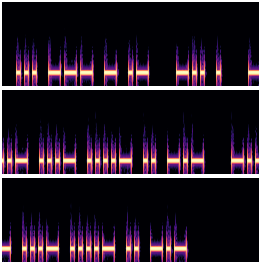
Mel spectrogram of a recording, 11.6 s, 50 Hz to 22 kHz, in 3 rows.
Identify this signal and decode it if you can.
Morse code, heard as a keyed tone, about 20 wpm, 700 Hz. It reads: SOTA DE KV4IK KV4IK
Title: SOTA QSO Practice 20wpm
